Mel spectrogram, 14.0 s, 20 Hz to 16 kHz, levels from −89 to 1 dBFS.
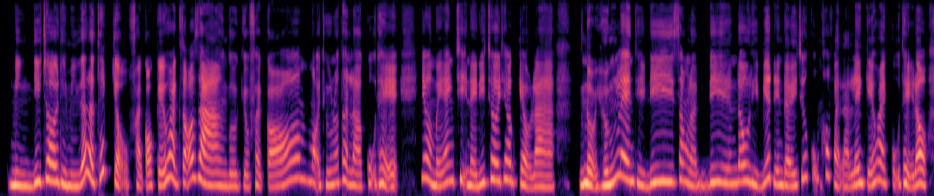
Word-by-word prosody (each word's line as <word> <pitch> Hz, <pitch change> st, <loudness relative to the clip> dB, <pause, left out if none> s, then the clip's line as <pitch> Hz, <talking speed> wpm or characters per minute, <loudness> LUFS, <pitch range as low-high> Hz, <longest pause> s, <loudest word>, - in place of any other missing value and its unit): mình 230 Hz, -3 st, +4 dB
đi 305 Hz, +2 st, +5 dB
chơi 320 Hz, -4 st, +3 dB
thì 265 Hz, -3 st, +3 dB
mình 225 Hz, -1 st, +1 dB
rất 330 Hz, -, +3 dB
là 340 Hz, -, +4 dB
thích, 480 Hz, +4 st, -1 dB
kiểu, -, -, -2 dB
phải 225 Hz, -4 st, -6 dB
có 230 Hz, +2 st, -2 dB
kế 240 Hz, +1 st, +1 dB
hoạch 345 Hz, -7 st, 0 dB
rõ 330 Hz, +7 st, 0 dB
ràng, 240 Hz, -7 st, +2 dB
rồi, 225 Hz, 0 st, -4 dB
kiểu, 220 Hz, -2 st, -7 dB
phải 245 Hz, -5 st, -5 dB
có 255 Hz, +12 st, -2 dB
mọi 275 Hz, -5 st, -3 dB
thứ 245 Hz, -, -2 dB
nó 270 Hz, +2 st, -2 dB
thật 315 Hz, -6 st, -2 dB
là 230 Hz, -3 st, -2 dB
cụ 275 Hz, +4 st, -8 dB
thể. 265 Hz, -5 st, 0 dB, 0.3 s
Nhưng 380 Hz, -1 st, -2 dB
mà 325 Hz, -, 0 dB
mấy 235 Hz, -1 st, +1 dB
anh 315 Hz, +3 st, -2 dB
chị 335 Hz, -2 st, -3 dB
này 235 Hz, -3 st, +2 dB
đi 265 Hz, +6 st, +2 dB
chơi 335 Hz, -2 st, +1 dB
theo 345 Hz, -2 st, 0 dB
kiểu 235 Hz, -7 st, -1 dB
là 215 Hz, 0 st, -2 dB, 0.4 s
nổi 245 Hz, -5 st, +7 dB
hứng 260 Hz, +8 st, +7 dB
lên 365 Hz, -6 st, +3 dB
thì 250 Hz, -5 st, -1 dB
đi, 305 Hz, +4 st, +3 dB
xong 325 Hz, -5 st, -3 dB
là 230 Hz, -, -3 dB, 0.2 s
đi 290 Hz, +1 st, +1 dB
đến 275 Hz, 0 st, -2 dB
đâu 310 Hz, +1 st, 0 dB
thì 265 Hz, -6 st, 0 dB
biết 305 Hz, -, -1 dB
đến 255 Hz, -2 st, +1 dB
đấy, 230 Hz, -1 st, -1 dB
chứ 380 Hz, -, -3 dB
cũng 395 Hz, -1 st, -12 dB
không 435 Hz, -2 st, -5 dB
phải 250 Hz, -4 st, -4 dB
là 215 Hz, -1 st, -7 dB
lên 265 Hz, +6 st, +1 dB
kế 235 Hz, -, -3 dB
hoạch 300 Hz, -2 st, -2 dB
cụ 255 Hz, -, -10 dB
thể 255 Hz, -7 st, +1 dB
đâu. 265 Hz, 0 st, +4 dB
270 Hz, 265 wpm, -23 LUFS, 235-310 Hz, 0.4 s, nổi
